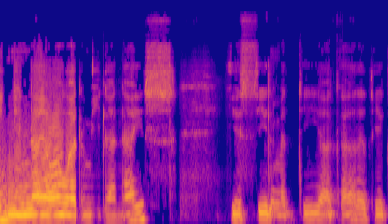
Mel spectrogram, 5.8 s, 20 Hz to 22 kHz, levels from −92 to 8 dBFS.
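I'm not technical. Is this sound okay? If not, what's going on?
No. The first second, up to 1.13 s, has microphone overload: the speech is harsh and crackly because the loudest parts are flattened at the top. The likely cause is a microphone input set too high for the recording.

The microphone volume also stepped down three times, at 0.15 s, 1.14 s and 4.08 s, each an abrupt drop in loudness. The likely cause is the call software lowering the input level to counter the overload, with the biggest drop at 1.14 s.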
